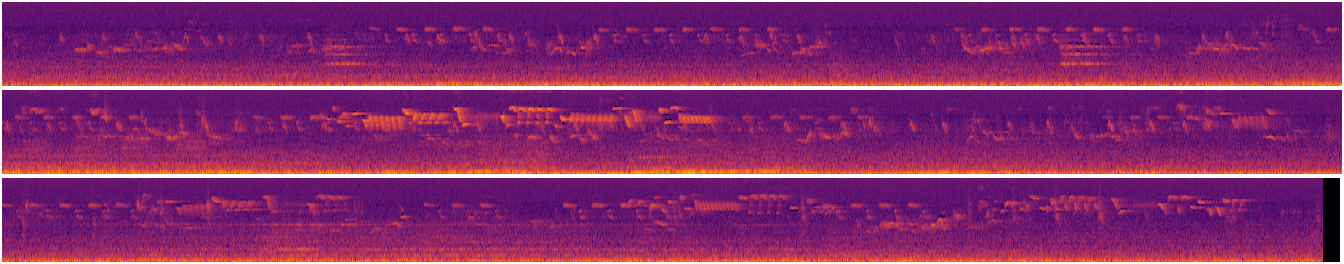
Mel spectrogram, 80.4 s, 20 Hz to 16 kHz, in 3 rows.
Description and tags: Around six in the morning of the twentysecond of may 2007 the first streetcar of that day is leaving. Accompanied by blackbirds, sparrows, a northern wren and other birds ass well as a scooter, a car and other urban things that make noise during the early morning. Recorded with an Edirol R09
traffic, street, field-recording, street-noise, nature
